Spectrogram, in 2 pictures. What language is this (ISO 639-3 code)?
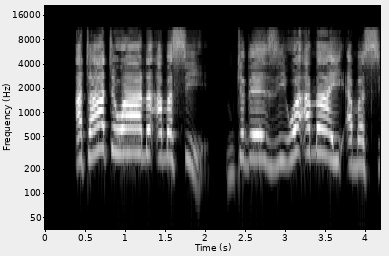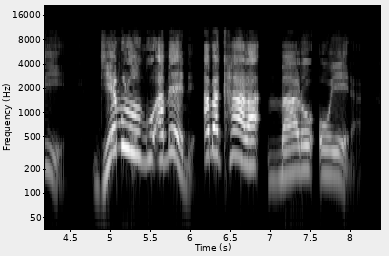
nya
